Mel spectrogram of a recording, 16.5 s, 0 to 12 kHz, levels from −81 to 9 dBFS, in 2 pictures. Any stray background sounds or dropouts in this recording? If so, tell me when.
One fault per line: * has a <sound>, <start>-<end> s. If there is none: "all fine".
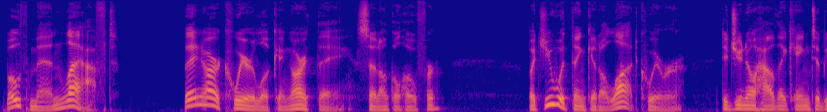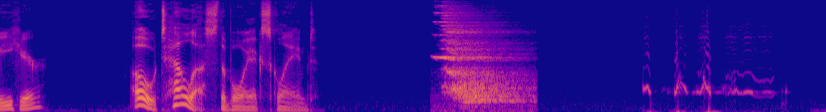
* has a squeak, 12.6-13.6 s
* has a bark, 14.7-16.2 s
